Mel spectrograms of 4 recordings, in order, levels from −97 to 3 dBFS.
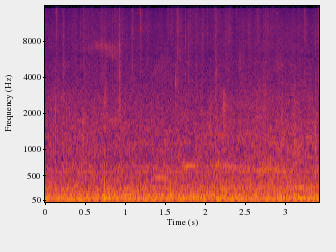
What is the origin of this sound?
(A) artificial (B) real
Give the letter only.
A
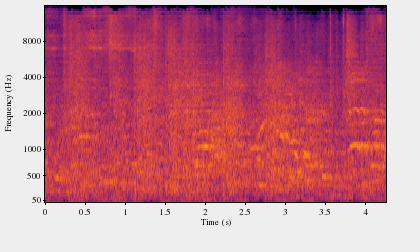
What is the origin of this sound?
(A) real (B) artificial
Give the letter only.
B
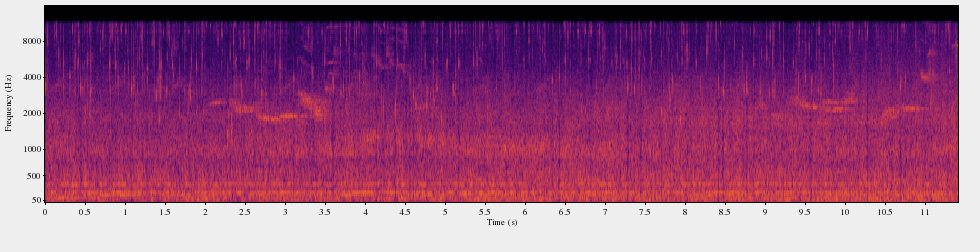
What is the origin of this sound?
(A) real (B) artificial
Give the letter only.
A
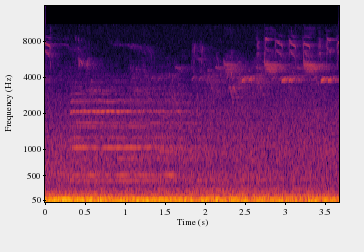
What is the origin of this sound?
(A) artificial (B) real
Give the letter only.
B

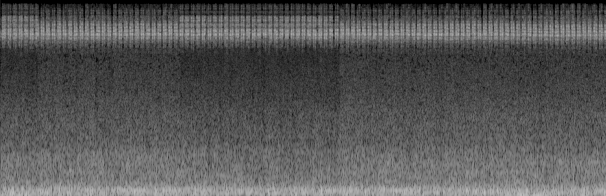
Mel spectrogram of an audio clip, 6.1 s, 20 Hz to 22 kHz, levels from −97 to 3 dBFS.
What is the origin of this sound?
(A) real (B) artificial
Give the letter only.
A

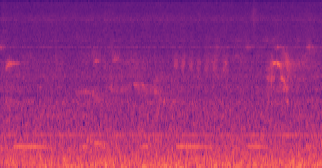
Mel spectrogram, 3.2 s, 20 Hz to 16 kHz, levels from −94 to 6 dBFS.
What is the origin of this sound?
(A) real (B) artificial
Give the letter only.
B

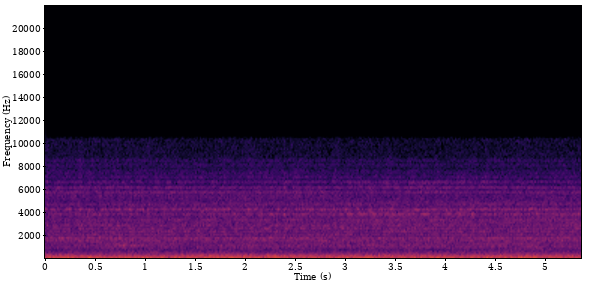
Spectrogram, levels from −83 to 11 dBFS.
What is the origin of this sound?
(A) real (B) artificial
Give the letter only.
B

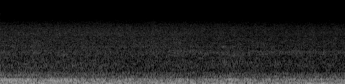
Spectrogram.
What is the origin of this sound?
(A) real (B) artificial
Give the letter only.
B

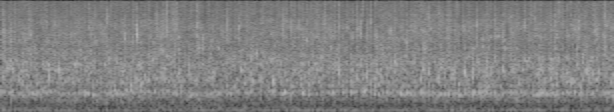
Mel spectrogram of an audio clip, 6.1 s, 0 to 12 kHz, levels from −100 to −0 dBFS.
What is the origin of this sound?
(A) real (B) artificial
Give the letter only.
B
